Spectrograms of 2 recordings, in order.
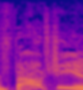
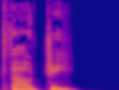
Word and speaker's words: Fauci: I'll expose you next, Fauci. You know what Fauci rhymes with? Fauci, Nazi. Nazi, Fauci.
